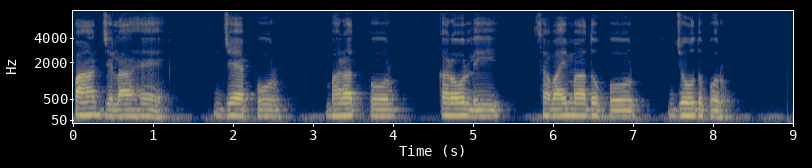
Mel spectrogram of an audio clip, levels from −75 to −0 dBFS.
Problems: none marked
